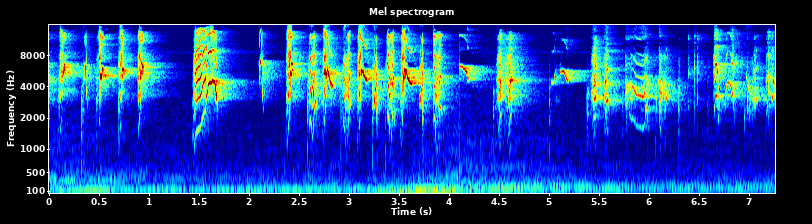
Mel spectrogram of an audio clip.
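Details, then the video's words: Agitated long-tailed shrike singing steadily, responding to rival shrikes with mimic-filled song: rapid sharp ticks, thin whistled notes and descending squeals strung into a fast, uneven chatter over seven seconds. "PENTET GACOR EMOSI CEPAT DI RESPON CENDET LAIN, MASTERAN CENDET FULL ISIAN"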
